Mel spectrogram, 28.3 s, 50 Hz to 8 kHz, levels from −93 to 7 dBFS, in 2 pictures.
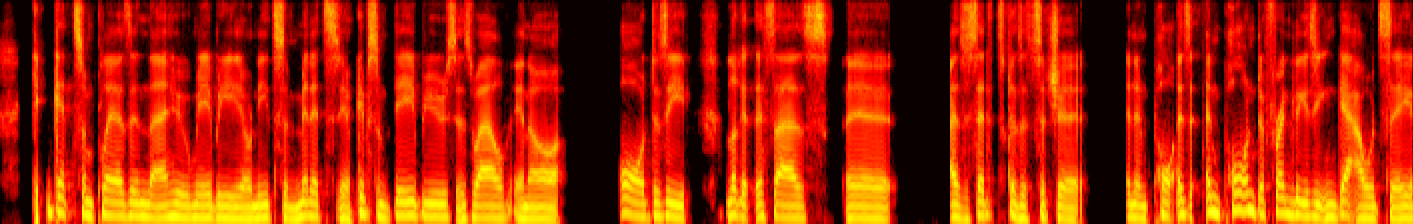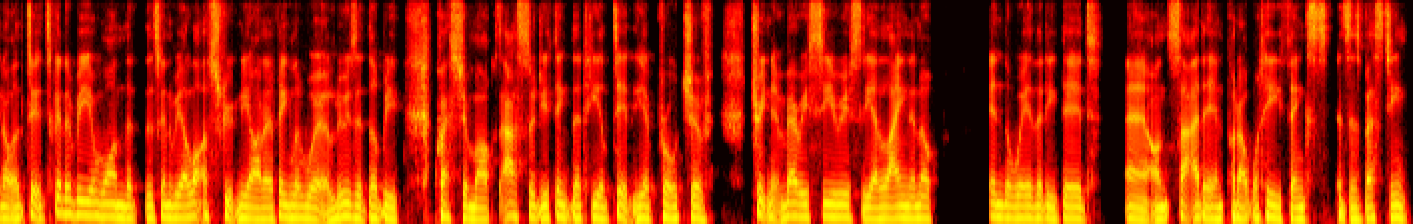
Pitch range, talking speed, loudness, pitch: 110-125 Hz, 245 wpm, -22 LUFS, 115 Hz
